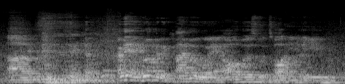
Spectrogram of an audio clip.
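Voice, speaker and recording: Malaysian man, late 20s, casual self-deprecating startup talk, lowish voice, recorded from far off with noise. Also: big pitch swings, fairly quick. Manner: chatty, self-deprecating, many fillers and restarts. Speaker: startup founder giving a talk. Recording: echoey hall, mic far off, noisy.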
